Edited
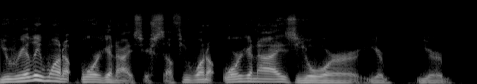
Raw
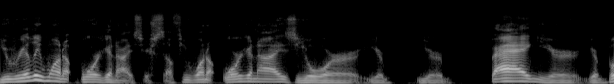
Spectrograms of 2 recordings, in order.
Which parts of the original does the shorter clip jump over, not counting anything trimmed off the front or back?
none

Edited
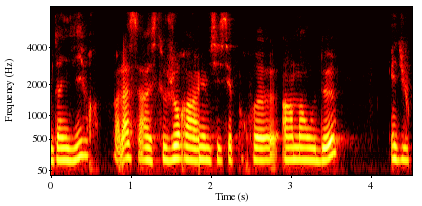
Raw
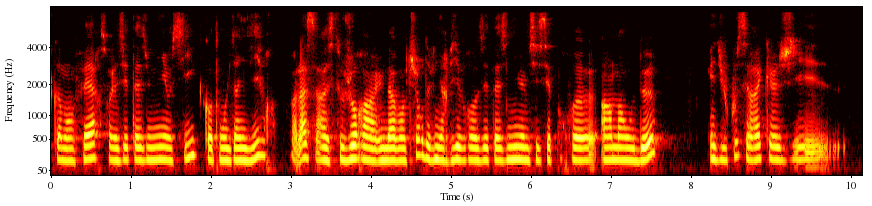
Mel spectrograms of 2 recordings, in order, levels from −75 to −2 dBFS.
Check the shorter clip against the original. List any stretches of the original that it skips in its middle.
0:04.1-0:05.8

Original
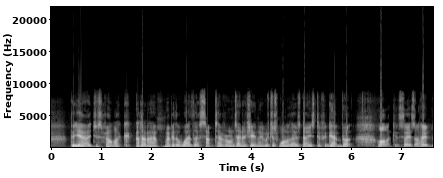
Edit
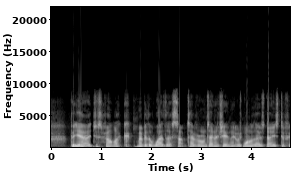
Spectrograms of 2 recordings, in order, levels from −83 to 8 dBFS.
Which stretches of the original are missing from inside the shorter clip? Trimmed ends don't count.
0:01.6-0:02.2
0:04.4-0:04.5

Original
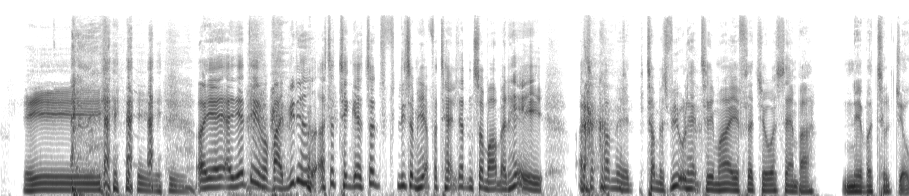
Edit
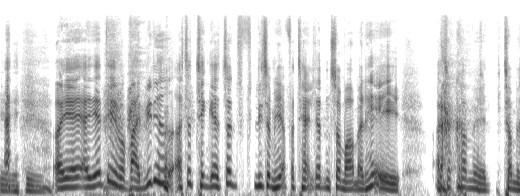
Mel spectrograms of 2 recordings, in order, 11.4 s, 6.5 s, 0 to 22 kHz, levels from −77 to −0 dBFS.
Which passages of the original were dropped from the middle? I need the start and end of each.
none

